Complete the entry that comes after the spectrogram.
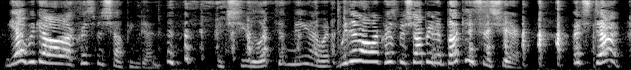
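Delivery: proud brag. Retold or imitated. Bragging to cashier.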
